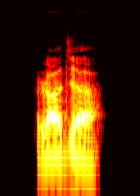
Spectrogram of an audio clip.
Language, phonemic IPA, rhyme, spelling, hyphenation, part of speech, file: Bengali, /ˈrad͡ʒa/, -d͡ʒa, রাজা, রা‧জা, noun, LL-Q9610 (ben)-রাজা.wav
- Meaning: 1. king; monarch 2. king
